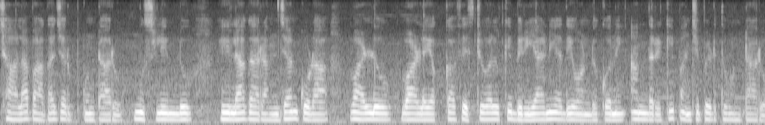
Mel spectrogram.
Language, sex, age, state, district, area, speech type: Telugu, female, 45-60, Andhra Pradesh, Guntur, urban, spontaneous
